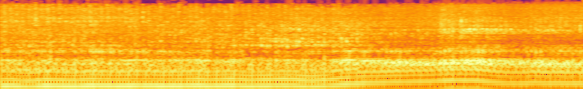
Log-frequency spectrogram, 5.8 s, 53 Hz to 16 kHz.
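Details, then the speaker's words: Porsche Cayman 981 GT4 rebuilt after a motorway crash to the nearside rear, first start with its new exhaust fitted: a deep, throaty note that holds steady, then climbs as the revs rise; strong, clean running with no knocks. "oh that noise so much better with an exhaust it sounds epic"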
